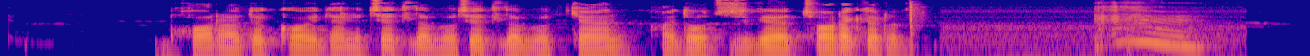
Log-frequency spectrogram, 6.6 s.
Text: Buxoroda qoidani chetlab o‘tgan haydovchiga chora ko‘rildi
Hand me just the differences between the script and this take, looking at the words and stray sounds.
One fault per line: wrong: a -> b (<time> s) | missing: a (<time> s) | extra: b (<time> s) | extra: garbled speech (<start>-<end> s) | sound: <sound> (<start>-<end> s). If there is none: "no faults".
extra: chetlab (2.3 s)
sound: throat clearing (5.0-6.1 s)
